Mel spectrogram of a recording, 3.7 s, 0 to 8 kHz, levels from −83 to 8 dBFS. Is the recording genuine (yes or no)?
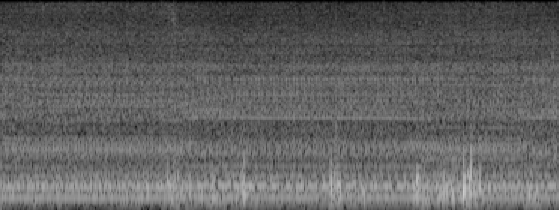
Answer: yes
